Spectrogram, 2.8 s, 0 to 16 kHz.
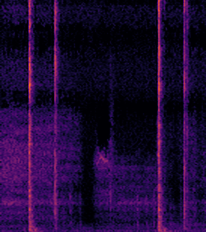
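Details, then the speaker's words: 2004 Lincoln Navigator rear HVAC, heard in the cabin while switching the rear control from hot to cold: sharp double knocks repeating about every 1.7 s, vibrating through the car and seeming to come from the roof; the rear blend and vent door actuators are suspected. "We can hear it flickering. So I don't know if you can hear that. So when I turn it from hot to cold, it vibrates through the whole car. Almost sounds like it's up in the roof."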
